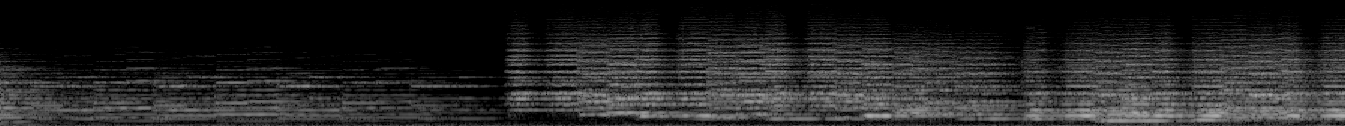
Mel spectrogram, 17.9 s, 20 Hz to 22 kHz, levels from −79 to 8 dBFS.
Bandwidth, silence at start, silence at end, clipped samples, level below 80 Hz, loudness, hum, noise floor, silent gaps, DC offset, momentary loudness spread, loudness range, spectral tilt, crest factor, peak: 17 kHz; 0 s; 0 s; under 0.1%; -58 dBFS; -29 LUFS; none; -51 dBFS; none; under 0.1%; 19 LU; 14 LU; -3.5 dB/octave; 18 dB; -12 dBFS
